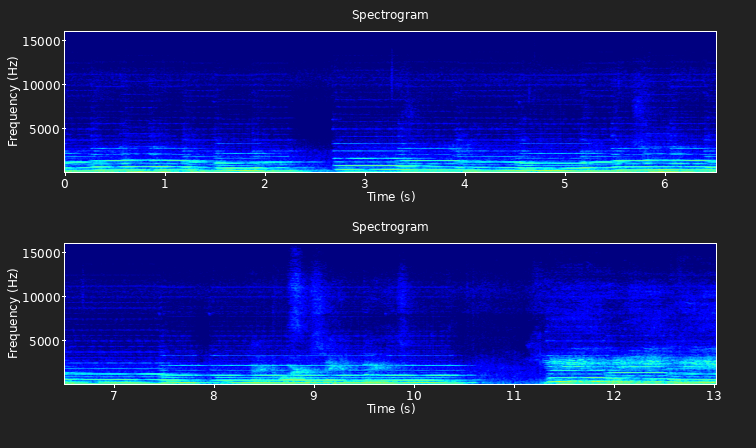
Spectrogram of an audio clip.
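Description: Church organ playing a psalm refrain melody in sustained chords, phrase by phrase, introducing the tune for the choir and congregation to sing. There are short breaks between phrases about two and a half and eight seconds in, and it stops briefly about eleven seconds in.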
